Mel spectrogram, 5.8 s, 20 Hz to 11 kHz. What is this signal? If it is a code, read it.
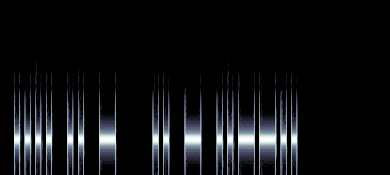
Morse code, heard as a keyed tone, about 15 wpm, 700 Hz. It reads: HIT IT?
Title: Sentences from Top 1200 Words 15wpm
